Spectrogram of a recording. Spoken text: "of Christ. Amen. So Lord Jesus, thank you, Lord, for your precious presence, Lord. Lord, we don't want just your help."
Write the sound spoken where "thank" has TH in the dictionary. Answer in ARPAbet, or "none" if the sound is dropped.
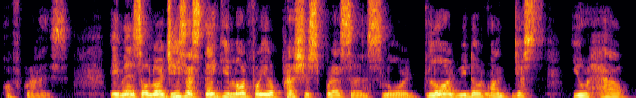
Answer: T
